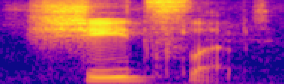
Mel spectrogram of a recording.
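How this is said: The stress falls on the first word. "I'm stressing the contraction"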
